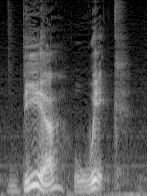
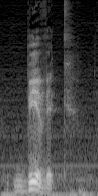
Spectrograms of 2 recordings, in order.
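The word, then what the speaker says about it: Biawac: For the future reference, this word is pronounced Beerwick. V with a W accent, A, V, I, K. V, I, K. Beerwick.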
